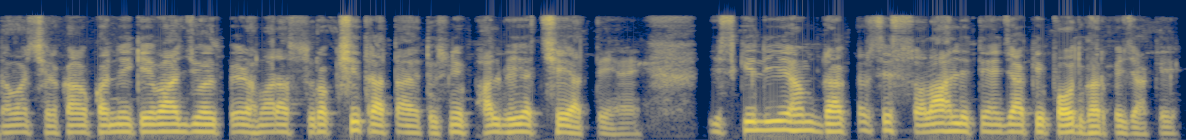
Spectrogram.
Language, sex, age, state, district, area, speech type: Hindi, male, 45-60, Uttar Pradesh, Jaunpur, rural, spontaneous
